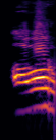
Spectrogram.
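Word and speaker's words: hour: यहाँ पे देखिए आवर हो रहा है, ठीक है ना, एच हमारा साइलेंट है, इसका कोई शाब्दिक अर्थ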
